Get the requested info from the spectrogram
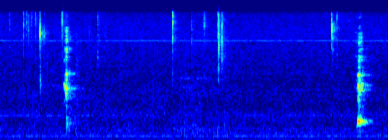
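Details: Girl hiccuping: two short, sharp hiccups a few seconds apart, with faint clicks and steady room hum.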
